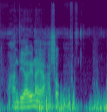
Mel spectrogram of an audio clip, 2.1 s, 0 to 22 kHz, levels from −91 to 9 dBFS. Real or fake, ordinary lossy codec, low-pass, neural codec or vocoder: fake; MP3, 96 kbps; 19.8 kHz; codec, 44.1 kHz, 7.8 kbps, Pupu-Codec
